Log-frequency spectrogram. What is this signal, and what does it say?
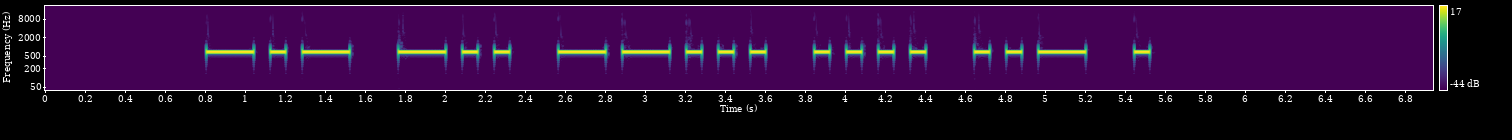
Morse code, heard as a keyed tone, about 15 wpm, 700 Hz. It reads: KD7HUE
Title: USA Call Signs - 6 Characters - Repeated 3x - 15wpm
